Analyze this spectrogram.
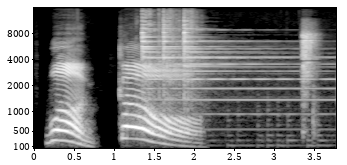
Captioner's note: bell ringing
